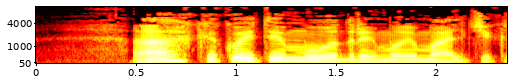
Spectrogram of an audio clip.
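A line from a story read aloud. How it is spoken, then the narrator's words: Laughing. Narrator (Russian): рассмеялась Мария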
